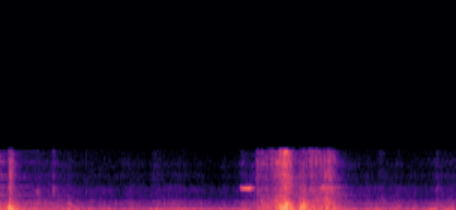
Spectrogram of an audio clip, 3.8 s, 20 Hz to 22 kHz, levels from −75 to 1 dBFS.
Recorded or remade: recorded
